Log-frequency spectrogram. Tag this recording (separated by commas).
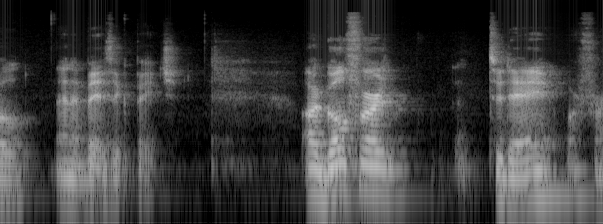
Speech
